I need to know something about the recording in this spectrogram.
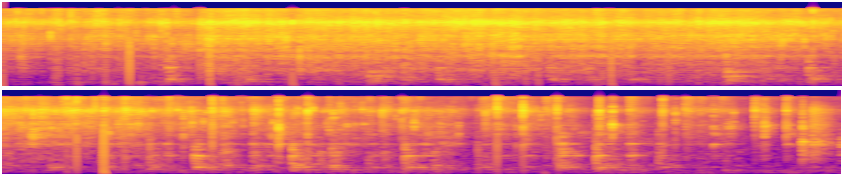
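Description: A wooden spatula stirs and scrapes in a metal pan.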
